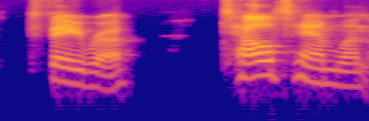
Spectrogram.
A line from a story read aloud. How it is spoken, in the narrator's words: I said, choking on his name, on the thought of what he'd done to Rhys, his family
